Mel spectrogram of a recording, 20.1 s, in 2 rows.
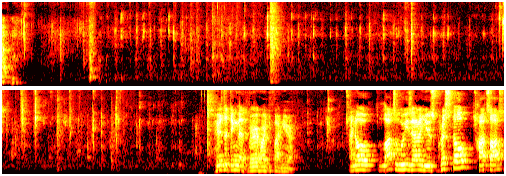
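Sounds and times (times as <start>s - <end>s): person chewing sandwich: 0.2s - 14.3s, 16.0s - 17.0s.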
